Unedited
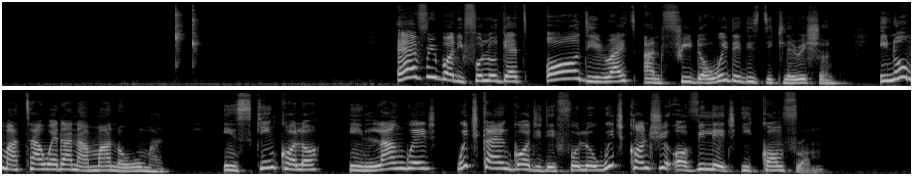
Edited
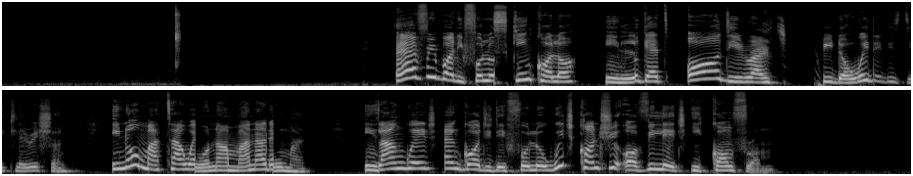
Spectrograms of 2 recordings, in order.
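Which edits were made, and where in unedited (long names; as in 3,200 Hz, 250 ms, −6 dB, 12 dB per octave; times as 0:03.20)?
0:01.78: tape start 2.43 s
0:06.04: tape stop 0.77 s
0:07.31–0:09.04: fade in, from −12 dB
0:09.61–0:10.39: reverse
0:11.45–0:12.86: move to 0:04.92
0:13.52–0:14.02: remove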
